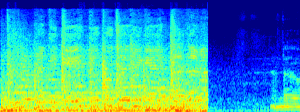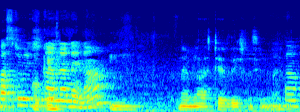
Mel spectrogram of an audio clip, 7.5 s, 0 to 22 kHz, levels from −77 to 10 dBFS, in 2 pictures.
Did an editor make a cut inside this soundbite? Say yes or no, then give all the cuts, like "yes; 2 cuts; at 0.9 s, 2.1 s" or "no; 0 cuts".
no; 0 cuts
